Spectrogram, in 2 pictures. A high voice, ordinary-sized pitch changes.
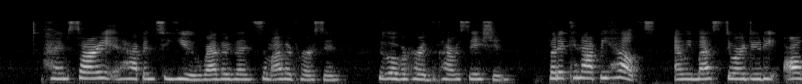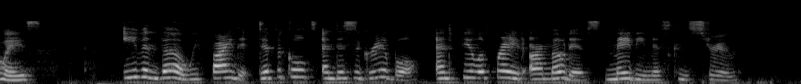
Yes: very high, 255 Hz; average, 3.6 semitones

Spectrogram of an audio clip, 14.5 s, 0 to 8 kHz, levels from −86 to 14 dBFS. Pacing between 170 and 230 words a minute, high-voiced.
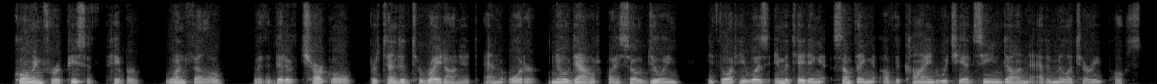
No: average, 180 wpm; low, 115 Hz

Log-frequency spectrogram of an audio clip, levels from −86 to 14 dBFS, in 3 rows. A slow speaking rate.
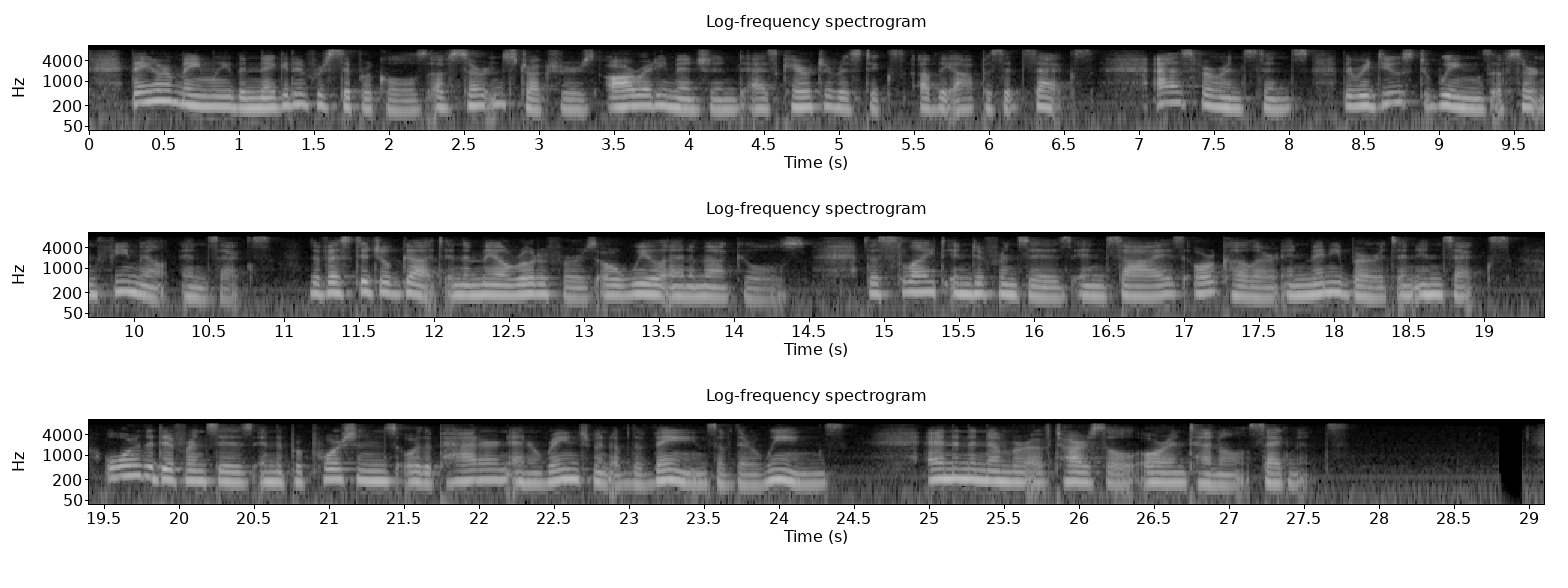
No: average, 160 wpm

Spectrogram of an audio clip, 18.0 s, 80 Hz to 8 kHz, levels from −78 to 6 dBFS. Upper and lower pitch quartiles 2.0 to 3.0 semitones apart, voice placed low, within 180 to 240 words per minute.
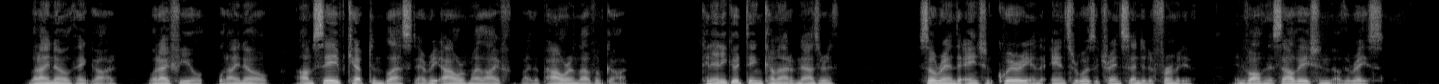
Yes: narrow, 2.4 semitones; very low, 95 Hz; average, 195 wpm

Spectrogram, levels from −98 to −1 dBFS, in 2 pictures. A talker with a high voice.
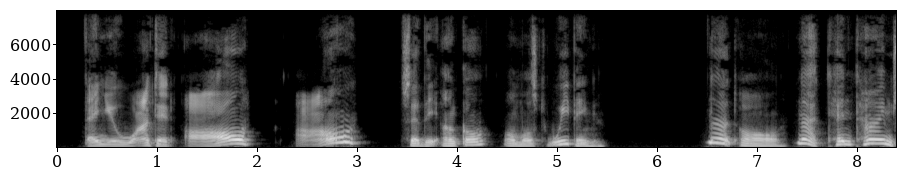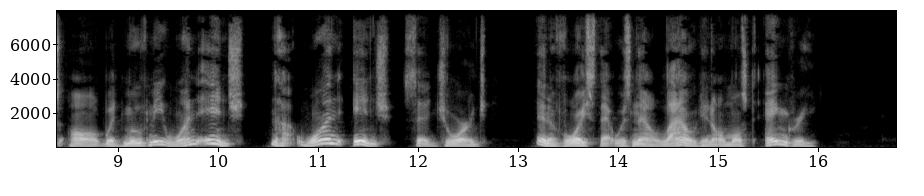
No: low, 105 Hz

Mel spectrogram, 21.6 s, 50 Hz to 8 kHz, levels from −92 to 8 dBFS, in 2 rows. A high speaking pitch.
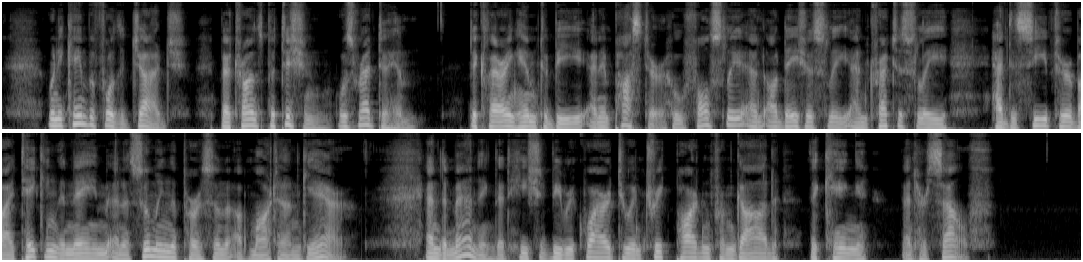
No: low, 115 Hz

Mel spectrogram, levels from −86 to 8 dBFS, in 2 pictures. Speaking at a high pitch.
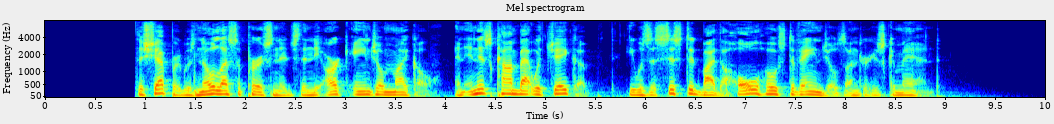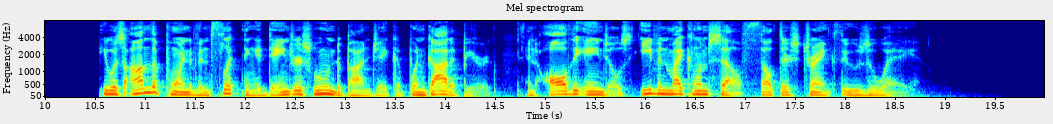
No: low, 110 Hz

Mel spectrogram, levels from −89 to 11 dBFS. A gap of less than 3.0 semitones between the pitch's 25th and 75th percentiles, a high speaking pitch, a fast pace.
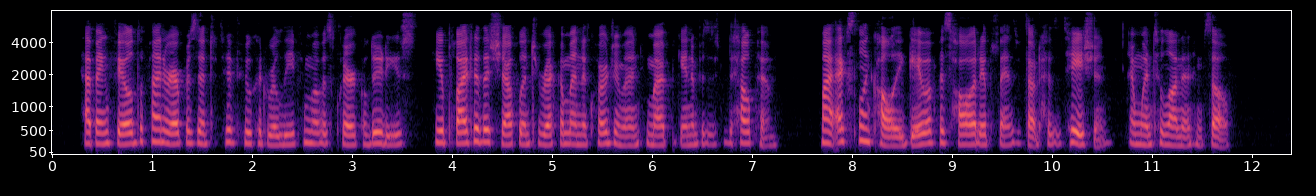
Yes: narrow, 2.5 semitones; high, 220 Hz; fast, 230 wpm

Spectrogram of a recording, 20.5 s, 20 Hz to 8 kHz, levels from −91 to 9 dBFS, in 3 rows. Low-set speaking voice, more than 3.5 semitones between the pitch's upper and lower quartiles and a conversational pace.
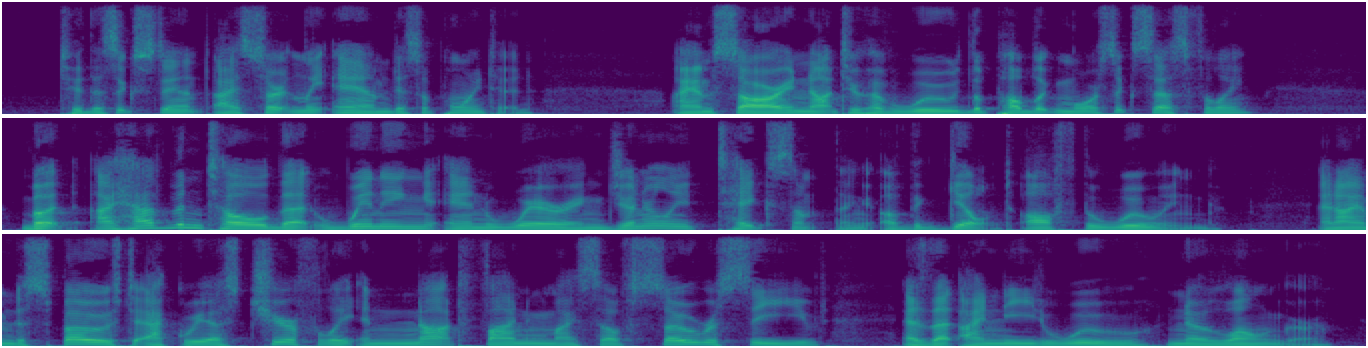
No: low, 120 Hz; average, 3.0 semitones; average, 165 wpm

